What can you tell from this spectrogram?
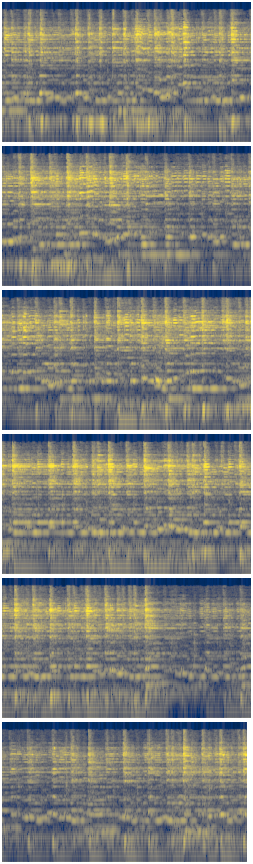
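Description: Fiddle and acoustic guitar playing an Irish reel: the fiddle carries a run of rapid melody notes over steadily strummed guitar chords.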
